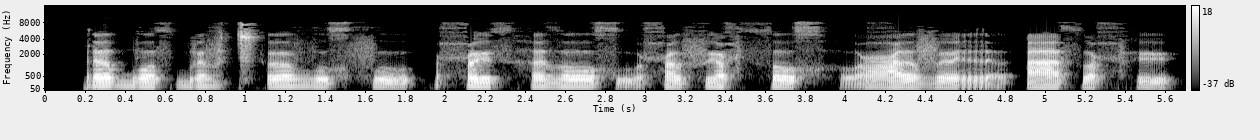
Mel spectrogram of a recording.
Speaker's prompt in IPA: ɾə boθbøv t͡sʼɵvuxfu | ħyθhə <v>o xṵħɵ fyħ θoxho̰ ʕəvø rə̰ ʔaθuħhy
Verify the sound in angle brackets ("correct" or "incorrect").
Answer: incorrect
